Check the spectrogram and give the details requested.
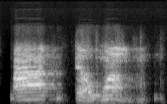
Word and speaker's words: Edom: Edom in the Hebrew pronounced Adawam. All right.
